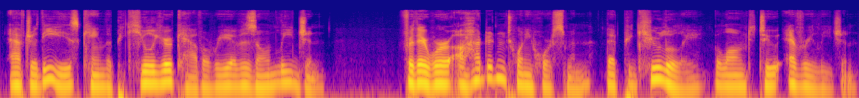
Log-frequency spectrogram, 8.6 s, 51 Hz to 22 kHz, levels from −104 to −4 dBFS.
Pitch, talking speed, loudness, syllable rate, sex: 110 Hz, 170 wpm, -20 LUFS, 6.1 syllables/s, male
